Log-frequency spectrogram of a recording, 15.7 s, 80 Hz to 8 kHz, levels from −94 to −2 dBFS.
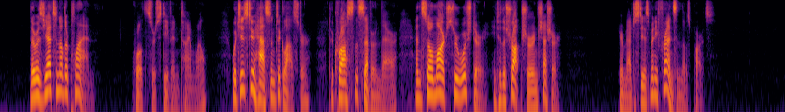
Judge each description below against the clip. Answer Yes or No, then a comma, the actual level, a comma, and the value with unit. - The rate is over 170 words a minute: No, average, 140 wpm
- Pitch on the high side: No, medium, 140 Hz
